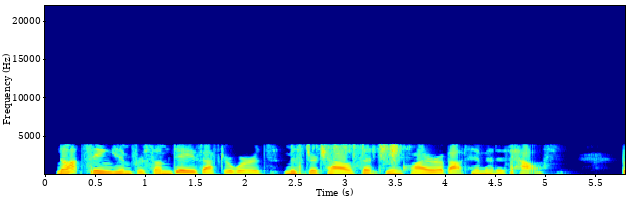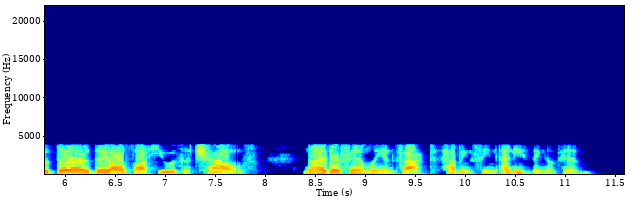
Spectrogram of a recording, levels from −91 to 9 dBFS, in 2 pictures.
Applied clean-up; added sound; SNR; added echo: classical method log-MMSE.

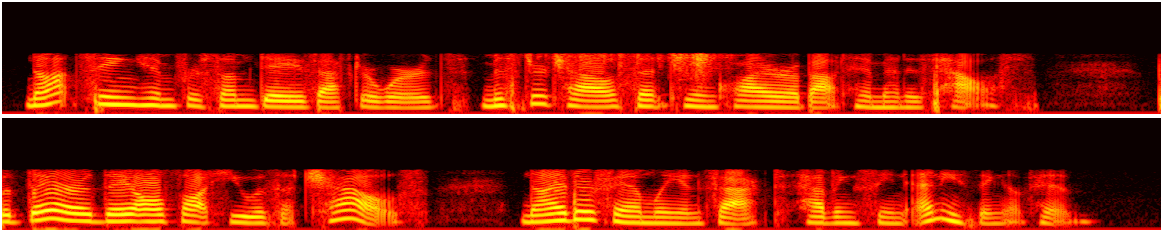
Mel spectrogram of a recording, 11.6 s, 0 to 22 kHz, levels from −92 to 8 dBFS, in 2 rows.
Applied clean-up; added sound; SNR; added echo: none; Cutlery, silverware; 14 dB; none.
